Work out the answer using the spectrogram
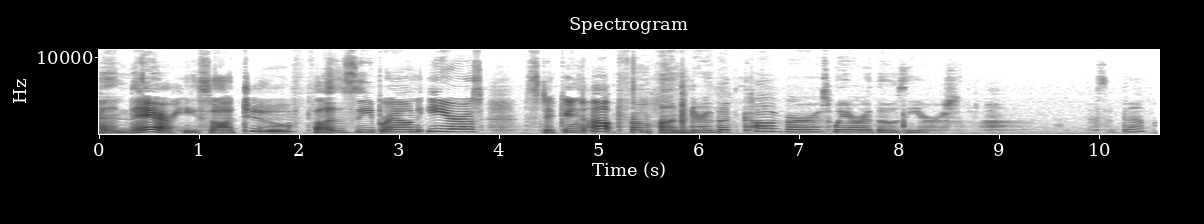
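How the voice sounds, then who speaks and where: A woman hosting a library storytime, reading a children's picture book aloud in an expressive, child-directed way. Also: high-pitched, slow pace.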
